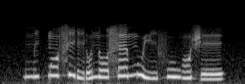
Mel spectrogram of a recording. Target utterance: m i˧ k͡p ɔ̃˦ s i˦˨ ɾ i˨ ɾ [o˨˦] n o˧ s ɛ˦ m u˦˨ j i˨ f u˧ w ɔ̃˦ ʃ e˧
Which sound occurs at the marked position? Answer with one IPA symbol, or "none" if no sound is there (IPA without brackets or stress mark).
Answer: o˨˦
